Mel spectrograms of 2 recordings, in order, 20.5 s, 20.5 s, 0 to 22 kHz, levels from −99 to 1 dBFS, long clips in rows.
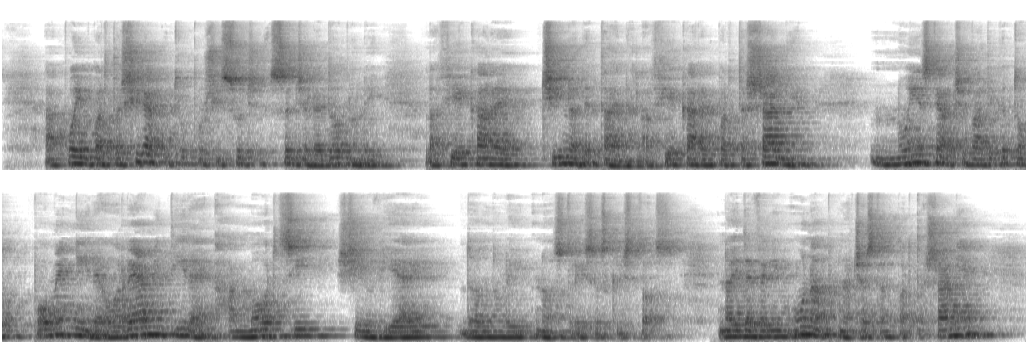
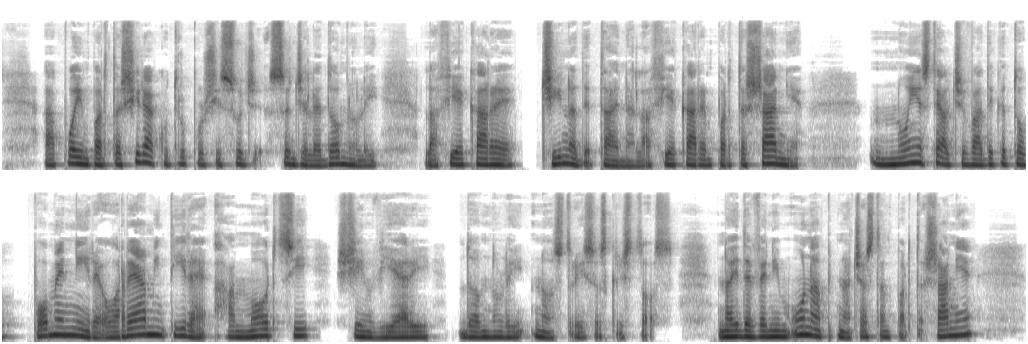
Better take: second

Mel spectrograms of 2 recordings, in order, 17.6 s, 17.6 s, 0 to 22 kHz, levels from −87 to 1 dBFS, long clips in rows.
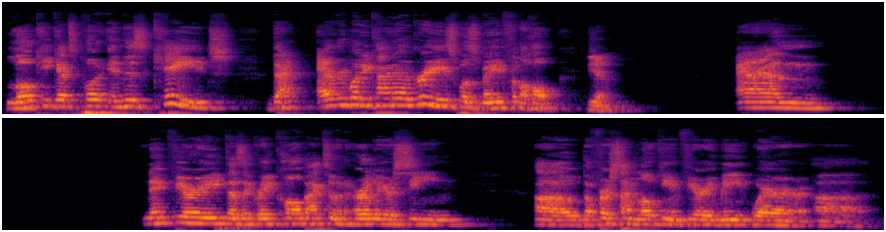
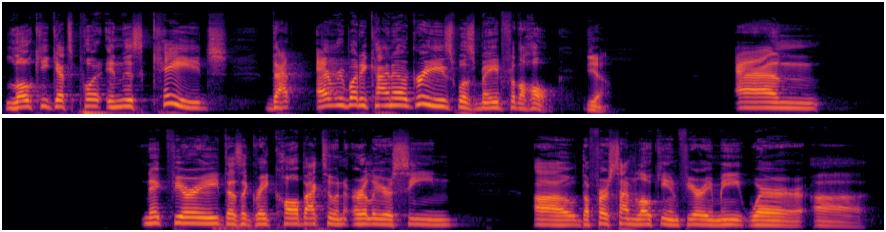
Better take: second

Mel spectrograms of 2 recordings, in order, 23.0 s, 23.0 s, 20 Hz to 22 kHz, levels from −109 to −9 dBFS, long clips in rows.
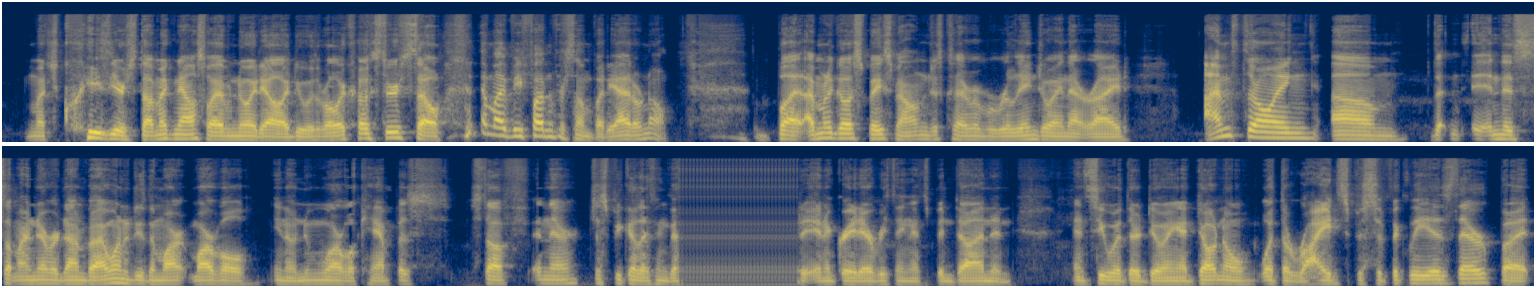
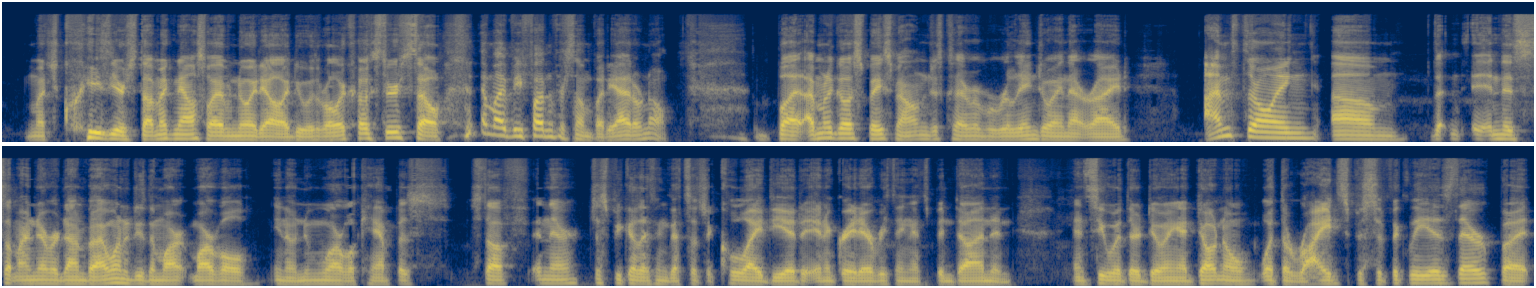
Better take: second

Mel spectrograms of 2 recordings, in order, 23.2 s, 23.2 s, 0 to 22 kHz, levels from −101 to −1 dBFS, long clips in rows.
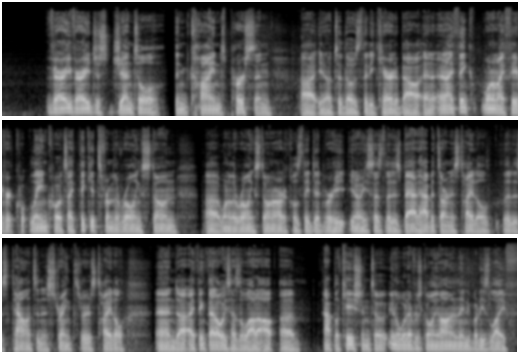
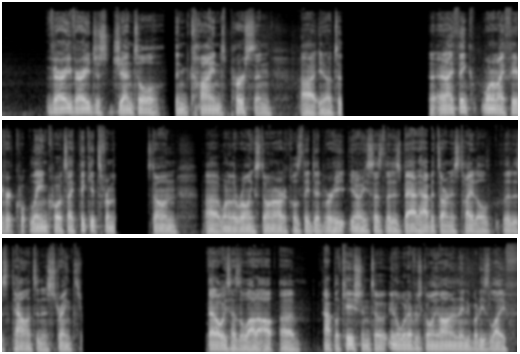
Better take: first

